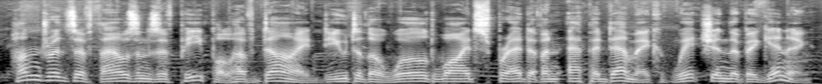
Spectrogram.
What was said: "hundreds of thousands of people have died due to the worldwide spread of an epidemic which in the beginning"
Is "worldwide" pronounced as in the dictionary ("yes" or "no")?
yes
